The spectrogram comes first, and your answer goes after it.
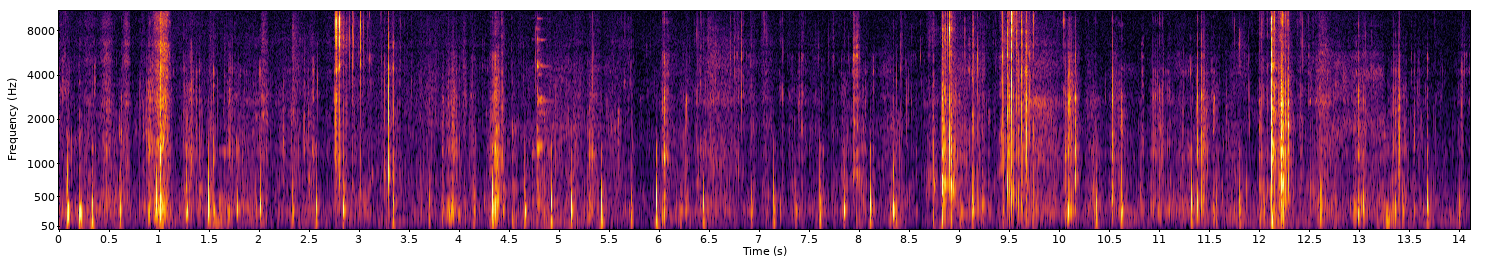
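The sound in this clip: Hot chicken wings, organic and coated in bear spray, being eaten: many sharp crunches, wet chewing and tearing of meat off the bone, quiet and irregular, with no talk.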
